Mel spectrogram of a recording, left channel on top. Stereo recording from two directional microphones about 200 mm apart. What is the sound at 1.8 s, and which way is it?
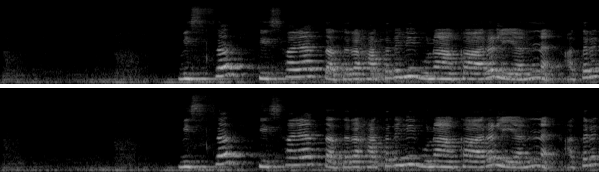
A woman's voice, 10° left (ahead or behind).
